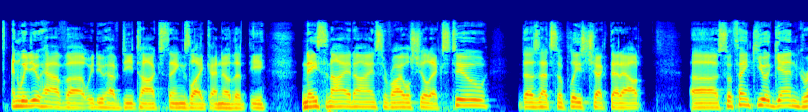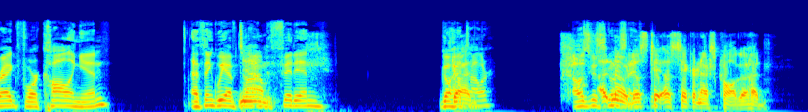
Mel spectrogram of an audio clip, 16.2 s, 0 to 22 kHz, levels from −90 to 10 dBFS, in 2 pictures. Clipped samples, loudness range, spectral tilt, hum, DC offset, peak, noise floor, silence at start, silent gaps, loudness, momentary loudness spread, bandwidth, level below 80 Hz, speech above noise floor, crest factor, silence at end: under 0.1%; 3 LU; -4.5 dB/octave; none; under 0.1%; -2 dBFS; -86 dBFS; 0.1 s; none; -19 LUFS; 7 LU; 11.5 kHz; -50 dBFS; 67 dB; 18 dB; 0.4 s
